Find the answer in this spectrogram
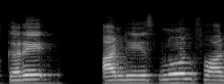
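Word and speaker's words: Carew: his poem through beauty but he is pronounced as thomas curry and he is known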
